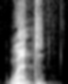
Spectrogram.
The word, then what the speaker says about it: Wendt: Is that how you say it? Wendt. Ian Wendt to AlphaCon to do a speech. Okay. Ian, W-E-N-D-T. Wendt.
